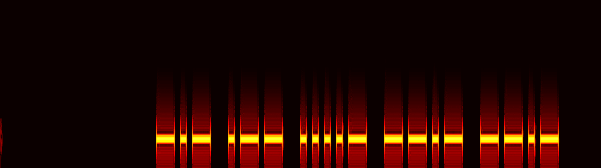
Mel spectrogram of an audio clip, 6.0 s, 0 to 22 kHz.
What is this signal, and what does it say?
Morse code, heard as a keyed tone, about 24 wpm, 700 Hz. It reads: KW4QQ
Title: Speed Racing - USA Call Signs 20wpm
